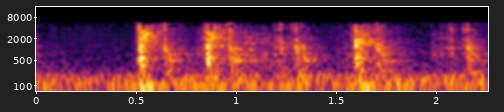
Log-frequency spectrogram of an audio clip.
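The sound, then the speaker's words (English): Typewriter typing: uneven bursts of clacking keystrokes with a few louder strikes, heard alone without talk. “Perhaps your typing gets into my head.”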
